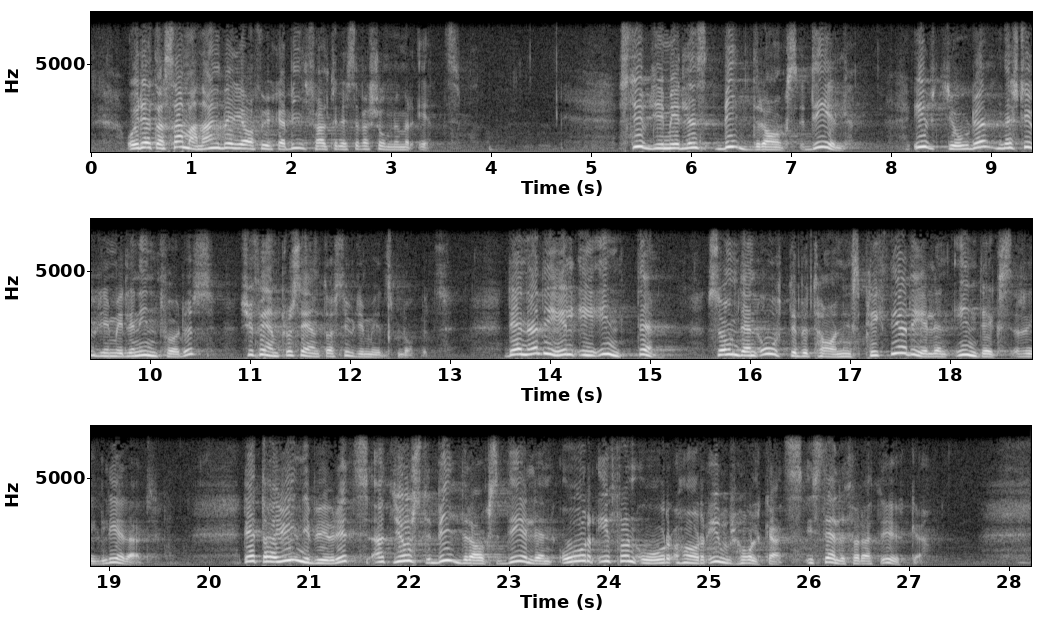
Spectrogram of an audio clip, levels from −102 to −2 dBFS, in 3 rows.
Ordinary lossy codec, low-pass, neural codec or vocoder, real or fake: none; 7.2 kHz; none; real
